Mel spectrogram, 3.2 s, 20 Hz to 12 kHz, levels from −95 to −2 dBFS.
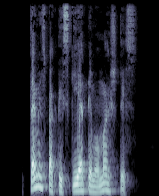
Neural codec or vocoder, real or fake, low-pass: none; real; 10.8 kHz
